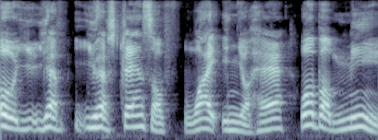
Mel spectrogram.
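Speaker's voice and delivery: mock needling, passive-aggressive, halting delivery. Imitating Professor X trying to convince Banshee: imitating Professor X, passive-aggressive. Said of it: "how passive aggressive was he".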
